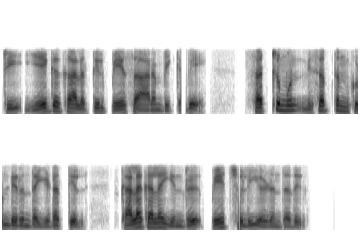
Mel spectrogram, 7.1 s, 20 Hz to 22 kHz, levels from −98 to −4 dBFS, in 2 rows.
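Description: At 1.78 to 1.84 s the speech drops out for 60 ms, then again at 5.92 to 5.94 s for 20 ms. This is packet loss filled with silence. Lost packets were replaced by dead air, about three 20 ms packets, then one. Each gap has hard edges against the narrow telephone band.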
